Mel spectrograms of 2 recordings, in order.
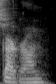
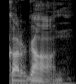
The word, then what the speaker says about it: Gargron: Gargron. Gargon.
